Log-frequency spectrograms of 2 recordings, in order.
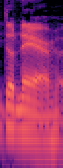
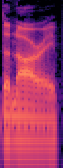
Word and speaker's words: Donaire: So getting back to the World Boxing Super Series for a second, I mean, obviously both the Inoue, Donaire, I always say Donaire. I mean, I've heard people pronounce it Donare, but I'm going to say Donaire.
